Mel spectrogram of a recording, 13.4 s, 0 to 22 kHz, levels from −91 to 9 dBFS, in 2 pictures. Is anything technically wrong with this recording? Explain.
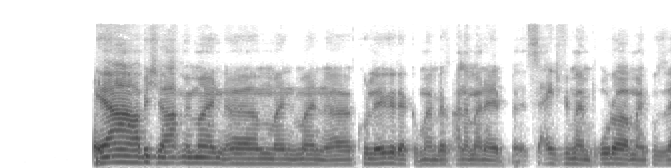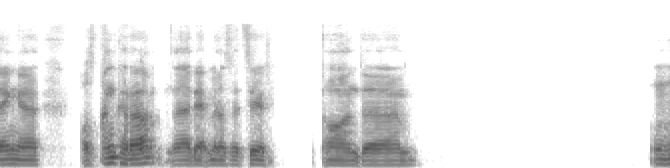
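No, nothing technically wrong can be heard here.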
